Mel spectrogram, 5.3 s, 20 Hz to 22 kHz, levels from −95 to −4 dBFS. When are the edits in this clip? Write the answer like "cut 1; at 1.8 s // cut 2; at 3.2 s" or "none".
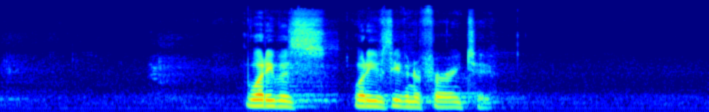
cut 1; at 2.5 s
